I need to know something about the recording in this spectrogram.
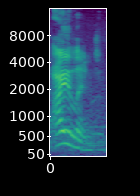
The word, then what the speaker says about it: island: it sounds like so I just read it like like the word Island if you've just seen it written down and you didn't hear it you would read it is land and that's how I would read it I will say monk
